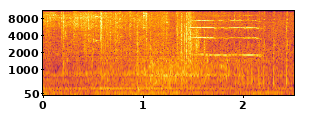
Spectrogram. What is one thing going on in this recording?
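Paper rustles as a letter is unfolded.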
